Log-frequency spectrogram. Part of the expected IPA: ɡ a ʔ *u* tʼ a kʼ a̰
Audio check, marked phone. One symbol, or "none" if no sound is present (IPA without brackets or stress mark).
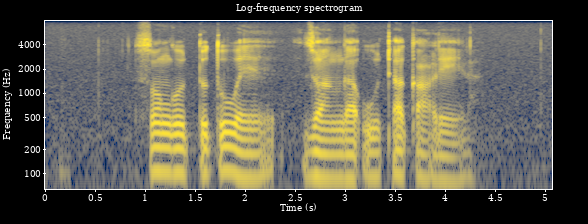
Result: u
